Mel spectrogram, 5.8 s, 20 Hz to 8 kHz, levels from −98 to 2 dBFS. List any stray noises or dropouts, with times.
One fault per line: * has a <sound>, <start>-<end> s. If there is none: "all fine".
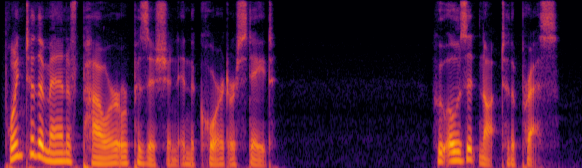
all fine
